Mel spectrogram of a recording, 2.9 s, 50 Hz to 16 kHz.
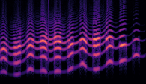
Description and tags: sonokids-omni 25
abstract, analog, analogue, beep, bleep, cartoon, comedy, electro, electronic, filter, fun, funny, fx, game, happy-new-ears, lol, moog, ridicule, sonokids-omni, sound-effect, soundesign, speech, strange, synth, synthesizer, toy, weird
